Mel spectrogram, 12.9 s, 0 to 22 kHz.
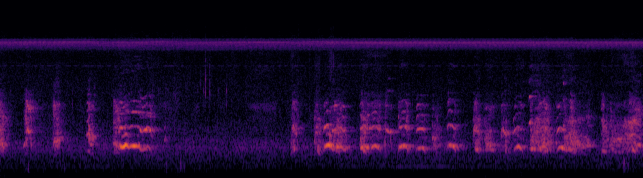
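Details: Evening run of the Blackreek dog pack, Choco, Dino, Johnny Ringo and Mingo, 16 August 2014: a few spaced barks, then drawn-out bawling with held tones, a silent gap, and renewed overlapping barking and bawling from several dogs.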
